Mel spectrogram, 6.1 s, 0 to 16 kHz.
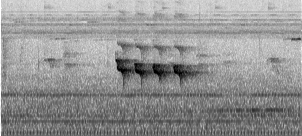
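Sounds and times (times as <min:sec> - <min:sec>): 
chestnut woodpecker call: 0:00.8 - 0:01.7, 0:02.3 - 0:06.0.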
